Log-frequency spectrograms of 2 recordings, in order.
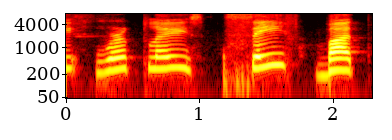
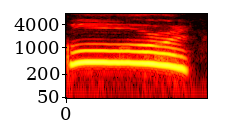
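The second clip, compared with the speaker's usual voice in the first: high, drawn-out "ooh"; imitated spinning noise; 10 semitones higher than usual. Driver showing how the car twirled, imitated spin sound. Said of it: "I twirled like".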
